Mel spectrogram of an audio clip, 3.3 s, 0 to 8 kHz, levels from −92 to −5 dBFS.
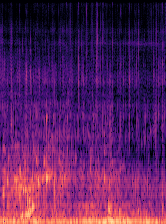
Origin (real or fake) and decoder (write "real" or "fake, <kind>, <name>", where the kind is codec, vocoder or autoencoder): fake, vocoder, BigVGAN v2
